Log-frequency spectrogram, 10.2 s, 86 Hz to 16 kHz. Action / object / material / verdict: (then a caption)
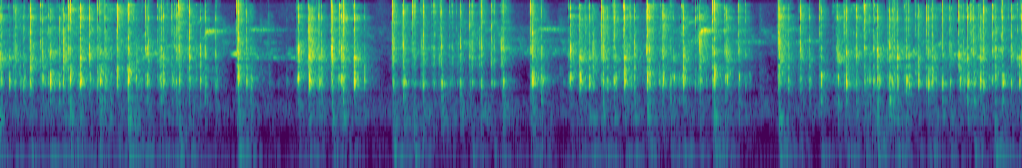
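tap / plastic mechanical computer keyboard / plastic / none. Both hands rapidly tap with their fingertips on the plastic keycaps of a white, backlit RGB mechanical computer keyboard resting on a desk with a padded wrist rest. The dense, crisp clacks have short, dry decays and a bright click centered around 1.3 kHz. Brief pauses break the bursts of typing near 2.3, 3.9, 5.3 and 7.7 seconds.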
